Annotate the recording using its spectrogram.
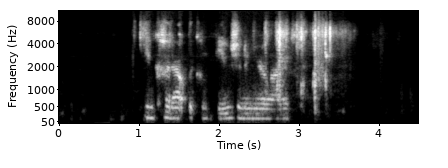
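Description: A young woman speaks casually and close by.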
